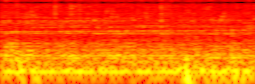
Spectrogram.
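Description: Water pours steadily in a soft, continuous rushing stream, faint and close, with no talking.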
